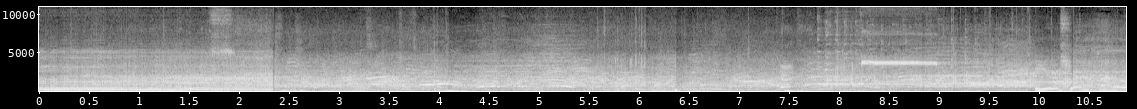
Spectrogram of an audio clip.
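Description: Football stadium crowd and sideline voices chattering and shouting. Music with held notes plays for the first two seconds or so and cuts off suddenly. A short high whistle sounds near the end.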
